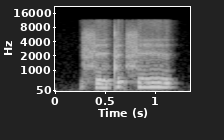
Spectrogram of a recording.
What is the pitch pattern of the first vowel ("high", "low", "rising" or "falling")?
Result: low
